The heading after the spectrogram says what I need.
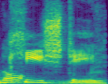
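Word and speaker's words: Kyshtym: Oh, Kishtim, that's how you say it.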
